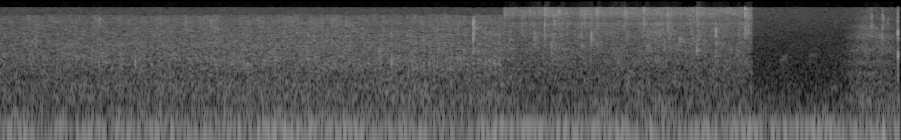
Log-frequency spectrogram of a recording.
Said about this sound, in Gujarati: પશ્ચિમ કચ્છના ગ્રામ્ય વિસ્તારોમાં વરસાદ છે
